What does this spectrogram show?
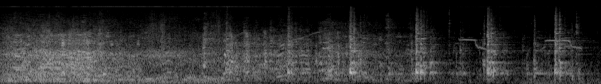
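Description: A loud rushing noise in the first two seconds fades out. Then come sharp clicks and short, high bird chirps, repeated several times near the end.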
